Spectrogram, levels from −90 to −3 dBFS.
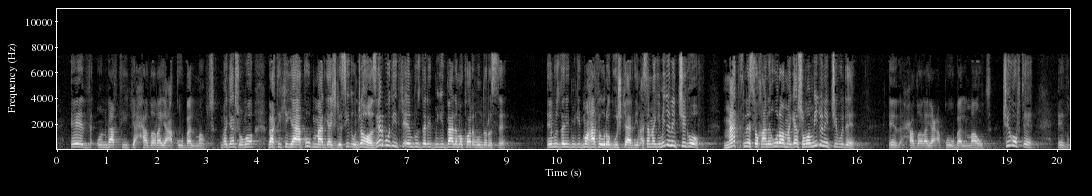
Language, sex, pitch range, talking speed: Persian, male, 200-250 Hz, 160 wpm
